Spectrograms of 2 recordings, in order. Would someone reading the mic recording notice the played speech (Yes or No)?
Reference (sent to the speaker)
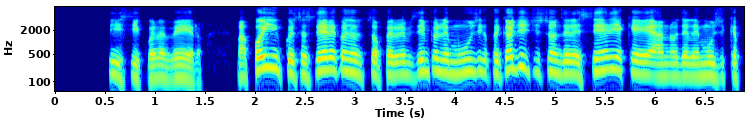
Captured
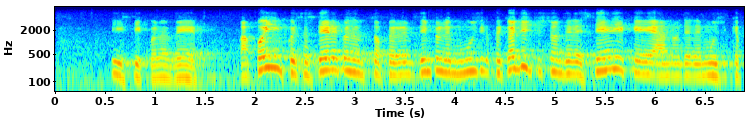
Yes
